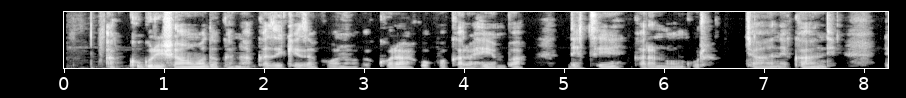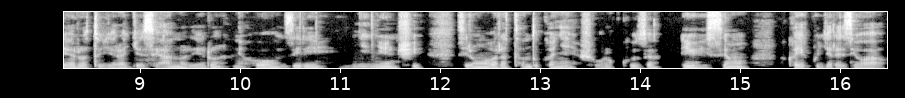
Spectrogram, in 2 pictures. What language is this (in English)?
Kinyarwanda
